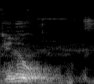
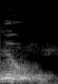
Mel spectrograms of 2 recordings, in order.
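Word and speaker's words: GNU: système s'appelle Gou et il faut le prononcer comme Gou pas comme nous parce que si tu dis surt en anglais tu peux confondre les gens parce que ce système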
